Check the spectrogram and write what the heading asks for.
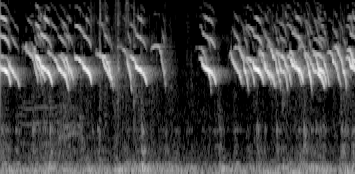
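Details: Three-week-old chicks away from their mother call in two loud bursts of shrill, falling peeps, separated by a quieter gap of about half a second.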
